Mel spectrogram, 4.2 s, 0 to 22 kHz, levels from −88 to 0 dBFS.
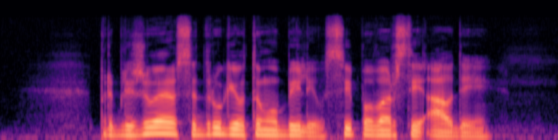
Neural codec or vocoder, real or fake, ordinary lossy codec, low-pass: none; real; none; 14.4 kHz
